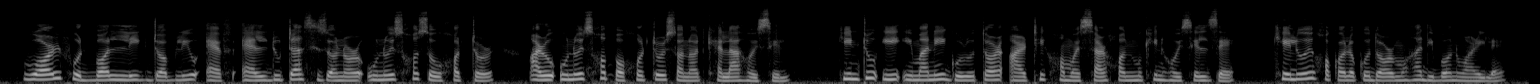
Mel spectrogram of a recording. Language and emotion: Assamese, neutral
